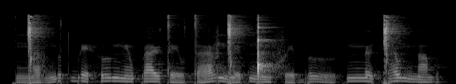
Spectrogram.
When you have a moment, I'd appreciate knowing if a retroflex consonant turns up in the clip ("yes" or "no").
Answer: no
